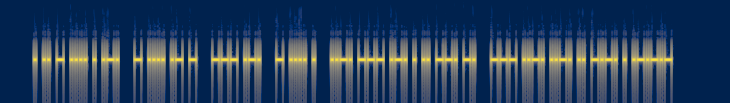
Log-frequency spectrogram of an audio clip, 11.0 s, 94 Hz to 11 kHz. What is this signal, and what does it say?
Morse code, heard as a keyed tone, about 34 wpm, 700 Hz. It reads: EITHER THAT OR THE FOREIGN OFFICE.
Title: Sentences from Top 1400 Words 35wpm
